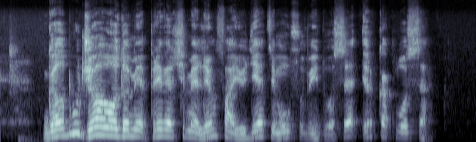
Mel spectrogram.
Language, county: Lithuanian, Alytus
